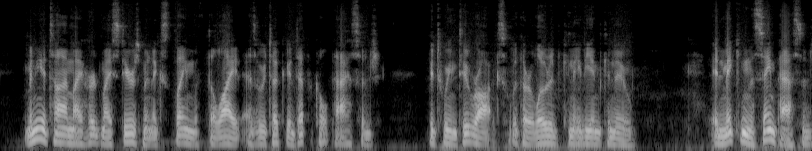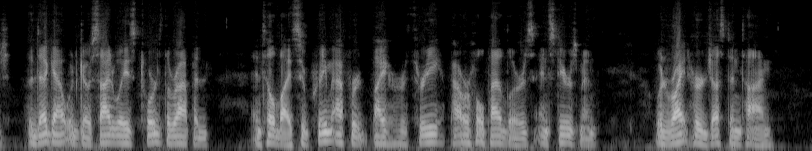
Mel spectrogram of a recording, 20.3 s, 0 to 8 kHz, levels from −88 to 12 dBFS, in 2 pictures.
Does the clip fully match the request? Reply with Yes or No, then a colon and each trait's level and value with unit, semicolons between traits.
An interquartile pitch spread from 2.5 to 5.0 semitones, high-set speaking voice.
No: average, 3.7 semitones; very low, 95 Hz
